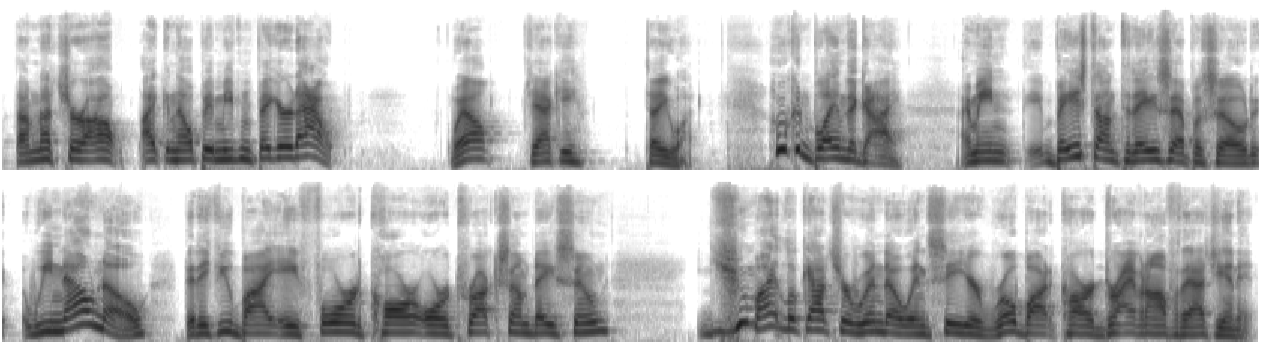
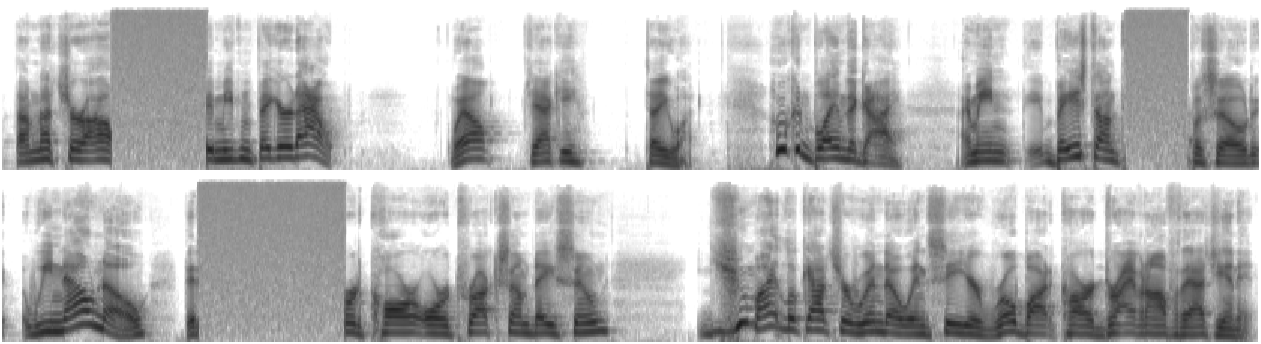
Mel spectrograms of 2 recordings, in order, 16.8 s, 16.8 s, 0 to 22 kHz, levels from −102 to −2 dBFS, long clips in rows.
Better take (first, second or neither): first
